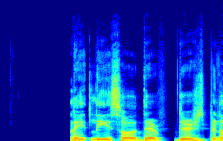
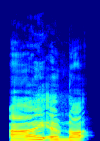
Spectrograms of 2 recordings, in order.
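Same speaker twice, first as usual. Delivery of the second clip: usual speaking voice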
